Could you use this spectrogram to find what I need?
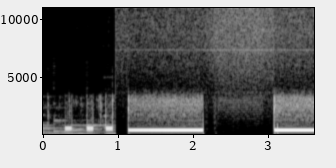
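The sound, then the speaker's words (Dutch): Telephone tones while calling a national football association: a few short dialing beeps, then a steady, sustained call tone that stops, a brief pause, and the same tone starting again. “Ja, misschien moet ik even de KNVB bellen.”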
